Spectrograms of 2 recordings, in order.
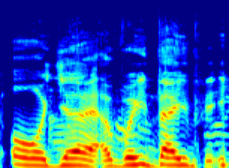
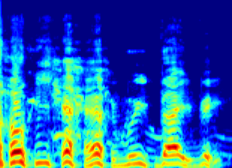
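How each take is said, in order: First: High, loud hammed-up British accent; bad British accent. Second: High laughing mock British accent; bad British accent. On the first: Quoting a movie character's bad British accent, high mock British. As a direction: mimic a terrible British accent. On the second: Repeating the movie's bad British accent, high laughing mock British. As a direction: redo the awful British accent, cracking up. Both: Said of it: "We're doing British accents".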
